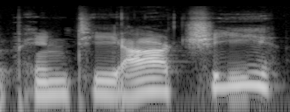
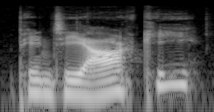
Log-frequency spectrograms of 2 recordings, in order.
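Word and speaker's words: Pentarchy: Our mission is to restore the Pentiarchy. Apparently that's how you say it. Or Pentiarchy. Still confused on that one.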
